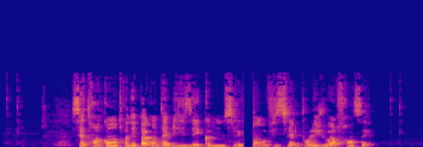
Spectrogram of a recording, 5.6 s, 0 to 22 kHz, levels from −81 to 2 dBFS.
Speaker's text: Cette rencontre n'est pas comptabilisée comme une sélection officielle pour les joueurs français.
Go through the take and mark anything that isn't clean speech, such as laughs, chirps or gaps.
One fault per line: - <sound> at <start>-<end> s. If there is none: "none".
- dropout at 3.2-3.4 s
